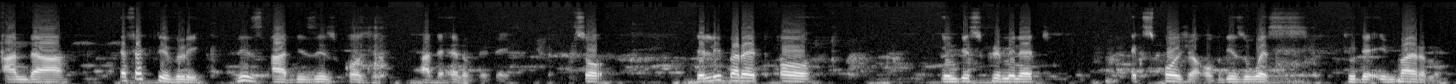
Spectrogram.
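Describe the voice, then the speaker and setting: A man with a Ugandan English accent and a mid-pitched voice explains in short, measured phrases. He pauses between ideas, with a few fillers. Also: lively intonation, a little hiss or hum, rough recording. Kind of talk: explanatory talk.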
